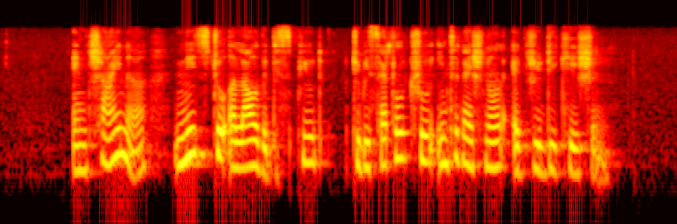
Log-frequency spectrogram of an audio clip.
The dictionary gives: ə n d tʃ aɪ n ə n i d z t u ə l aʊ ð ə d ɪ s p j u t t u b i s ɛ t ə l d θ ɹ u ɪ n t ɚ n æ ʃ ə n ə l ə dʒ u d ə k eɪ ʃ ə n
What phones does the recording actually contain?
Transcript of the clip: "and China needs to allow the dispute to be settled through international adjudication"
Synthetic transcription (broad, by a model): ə n tʃ aɪ n ə n i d s t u ə l aʊ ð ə d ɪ s p j u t t u b i s ɛ t ə l d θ ɹ u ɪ n t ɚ n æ ʃ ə n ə l ə dʒ u d ə k eɪ ʃ ə n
